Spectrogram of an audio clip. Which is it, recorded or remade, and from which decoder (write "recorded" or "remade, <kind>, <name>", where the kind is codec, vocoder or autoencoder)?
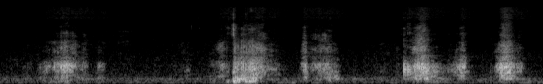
recorded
